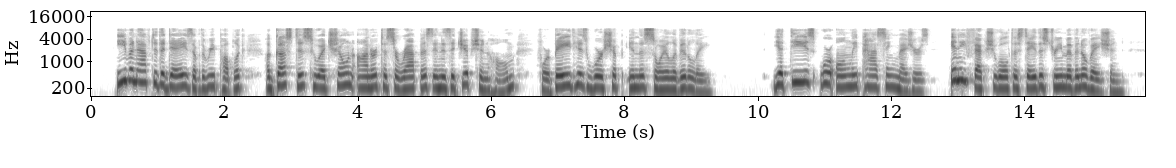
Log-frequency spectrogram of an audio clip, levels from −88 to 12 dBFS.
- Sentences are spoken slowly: No, average, 150 wpm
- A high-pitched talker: Yes, high, 205 Hz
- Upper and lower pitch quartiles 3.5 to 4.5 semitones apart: No, average, 2.8 semitones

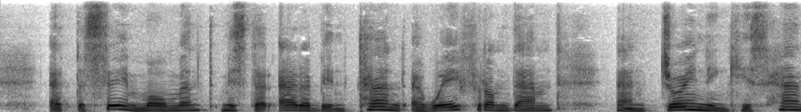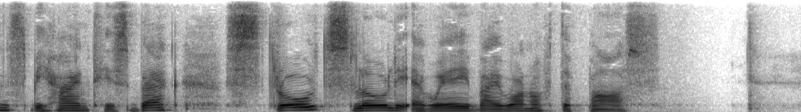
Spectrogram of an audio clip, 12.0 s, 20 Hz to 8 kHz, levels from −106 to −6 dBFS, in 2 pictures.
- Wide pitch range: No, average, 4.3 semitones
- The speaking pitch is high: No, medium, 165 Hz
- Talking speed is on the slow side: Yes, slow, 125 wpm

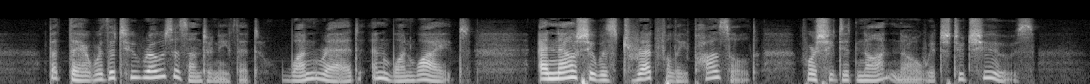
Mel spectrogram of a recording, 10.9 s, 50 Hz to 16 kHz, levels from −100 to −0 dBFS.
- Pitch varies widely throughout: Yes, wide, 6.5 semitones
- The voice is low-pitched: No, high, 190 Hz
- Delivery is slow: No, average, 150 wpm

